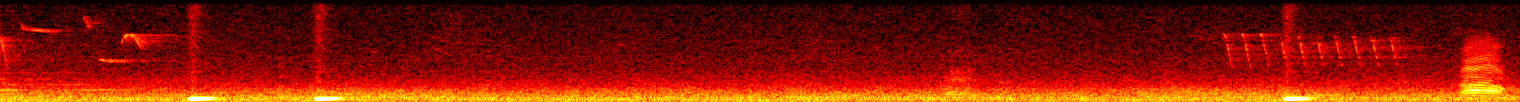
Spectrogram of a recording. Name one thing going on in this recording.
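Short interface clicks sound a few times.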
